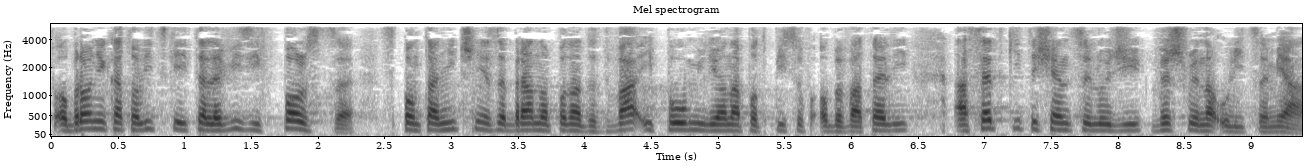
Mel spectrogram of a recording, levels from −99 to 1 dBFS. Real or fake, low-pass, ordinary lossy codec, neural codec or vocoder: real; 5.4 kHz; MP3, 48 kbps; none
